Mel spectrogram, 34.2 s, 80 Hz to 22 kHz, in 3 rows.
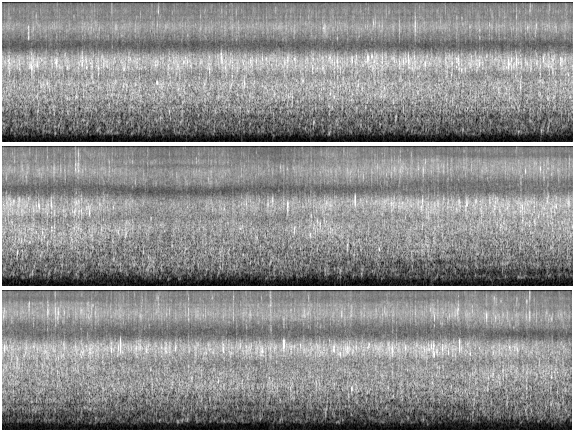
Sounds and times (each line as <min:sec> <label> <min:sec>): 0:09.2 Stream sound 0:34.2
